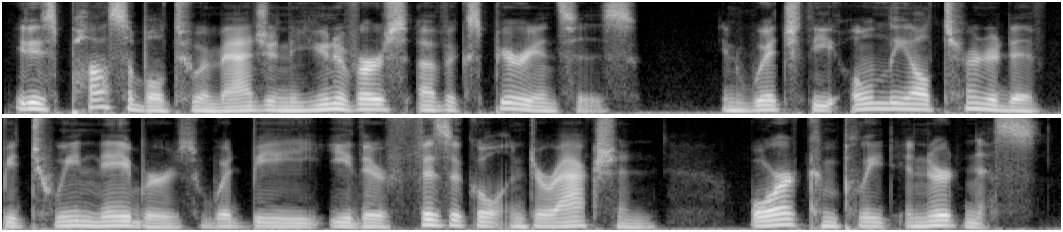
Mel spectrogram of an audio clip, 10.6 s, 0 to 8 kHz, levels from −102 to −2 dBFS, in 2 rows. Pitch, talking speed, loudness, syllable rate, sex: 115 Hz, 135 wpm, -20 LUFS, 5.5 syllables/s, male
